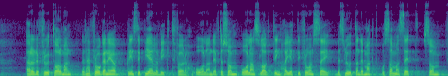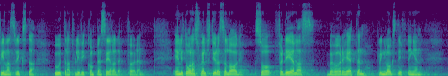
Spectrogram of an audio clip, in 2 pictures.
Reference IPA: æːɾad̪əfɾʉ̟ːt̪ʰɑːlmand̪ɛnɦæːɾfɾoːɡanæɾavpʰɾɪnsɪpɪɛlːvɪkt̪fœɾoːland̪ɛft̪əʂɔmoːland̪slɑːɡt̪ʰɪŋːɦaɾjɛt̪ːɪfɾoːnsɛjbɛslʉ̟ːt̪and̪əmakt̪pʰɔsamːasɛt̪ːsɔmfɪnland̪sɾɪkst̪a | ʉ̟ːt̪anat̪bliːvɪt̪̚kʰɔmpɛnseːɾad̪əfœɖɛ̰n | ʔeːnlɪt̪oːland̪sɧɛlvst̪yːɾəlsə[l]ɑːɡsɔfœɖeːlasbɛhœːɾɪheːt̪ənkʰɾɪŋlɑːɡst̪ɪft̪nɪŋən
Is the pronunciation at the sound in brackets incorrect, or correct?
correct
